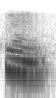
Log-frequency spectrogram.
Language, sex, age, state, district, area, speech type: Manipuri, female, 45-60, Manipur, Kakching, rural, conversation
